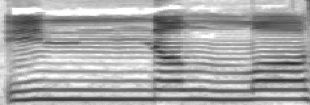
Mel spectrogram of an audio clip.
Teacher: Inna Allah, nun ada sabdu, tengok. Tekan ke dalam nun dan dengung 2 harakat. Wajibul gunnah, wajib dengung.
